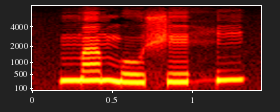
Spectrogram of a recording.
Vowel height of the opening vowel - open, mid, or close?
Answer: open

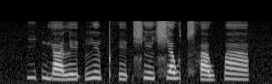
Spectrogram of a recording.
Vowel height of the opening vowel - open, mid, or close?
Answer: close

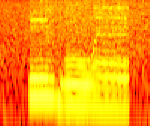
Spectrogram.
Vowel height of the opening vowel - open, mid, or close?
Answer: close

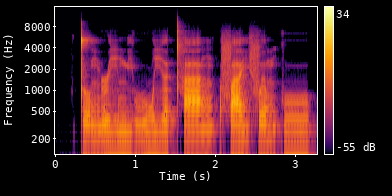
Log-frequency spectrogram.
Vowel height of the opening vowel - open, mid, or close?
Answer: mid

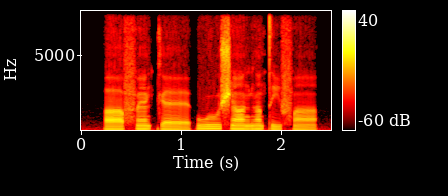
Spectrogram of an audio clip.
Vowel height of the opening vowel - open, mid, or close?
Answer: open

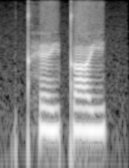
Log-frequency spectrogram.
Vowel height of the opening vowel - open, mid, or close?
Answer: mid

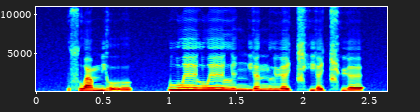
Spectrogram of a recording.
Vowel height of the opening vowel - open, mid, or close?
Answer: open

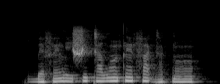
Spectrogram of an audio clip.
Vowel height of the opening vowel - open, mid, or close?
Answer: mid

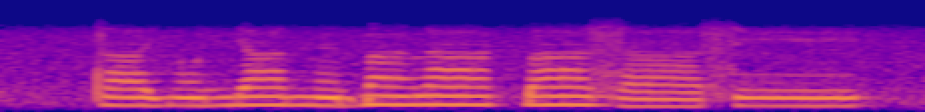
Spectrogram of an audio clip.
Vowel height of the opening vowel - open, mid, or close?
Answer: open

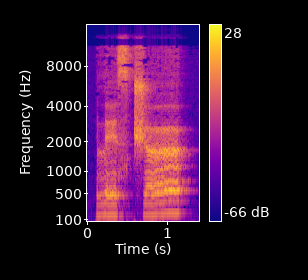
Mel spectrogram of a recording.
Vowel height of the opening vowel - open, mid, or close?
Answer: mid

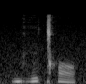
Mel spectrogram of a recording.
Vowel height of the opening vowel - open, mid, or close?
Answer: close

